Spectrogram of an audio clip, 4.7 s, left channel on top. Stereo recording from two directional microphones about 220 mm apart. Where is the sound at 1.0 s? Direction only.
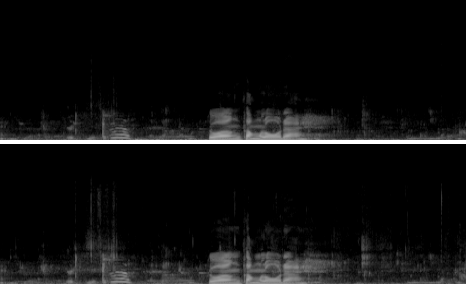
35° right (ahead or behind).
